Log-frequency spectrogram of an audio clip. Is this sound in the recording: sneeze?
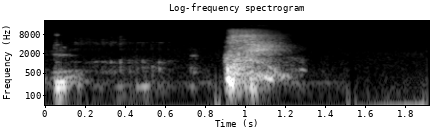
yes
